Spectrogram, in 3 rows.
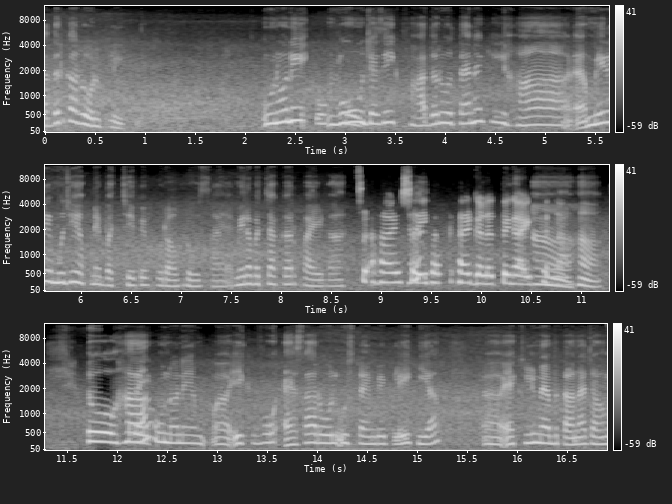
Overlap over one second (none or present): none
